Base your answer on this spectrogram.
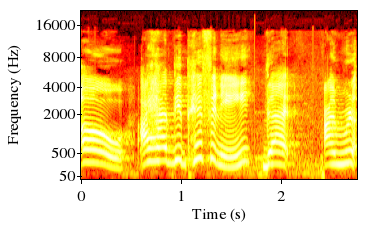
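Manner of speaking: ordinary talk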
